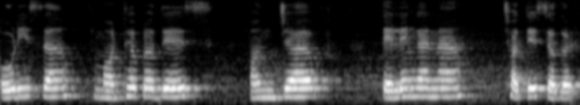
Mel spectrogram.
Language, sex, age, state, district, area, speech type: Odia, female, 18-30, Odisha, Ganjam, urban, spontaneous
